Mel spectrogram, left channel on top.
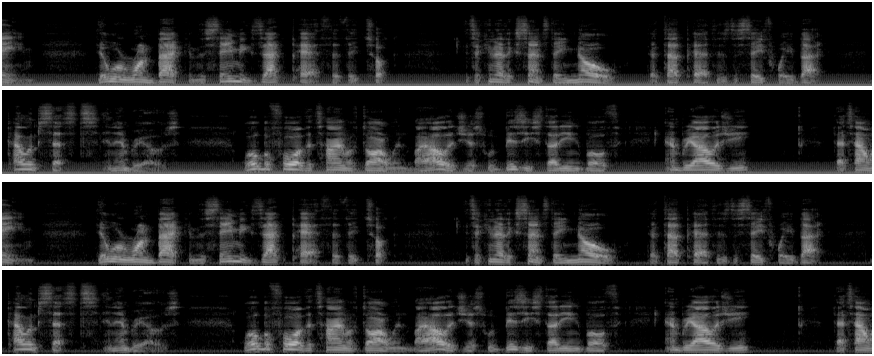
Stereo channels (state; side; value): noise; left; hum, 12 dB below the sound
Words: they will run back in the same exact path that they took. It's a kinetic sense. They know that that path is the safe way back. Palimpsests in embryos. Well before the time of Darwin, biologists were busy studying both embryology, that's how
